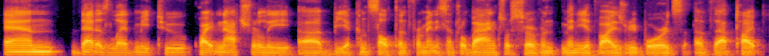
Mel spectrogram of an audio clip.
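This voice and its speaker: A middle-aged man from Portugal, an economics professor, explaining in a measured, lecturing way with rhetorical questions. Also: very deep voice, steady tone, mellow.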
